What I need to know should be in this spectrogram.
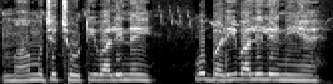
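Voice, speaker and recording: A man's voice: high voice, flat delivery, normal speed, a little mellow, faint music behind, natural voice. Timid poor little boy, played by a man. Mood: wistful. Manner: pleading, meek. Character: timid, innocent poor young boy, maid's son.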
